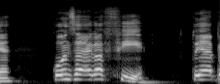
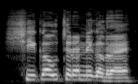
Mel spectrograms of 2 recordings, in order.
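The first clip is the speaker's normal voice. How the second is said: ordinary delivery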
